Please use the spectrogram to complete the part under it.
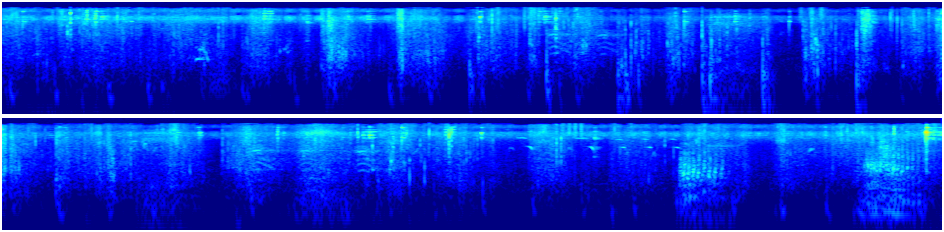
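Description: Horse hooves clop slowly on gravel and grass.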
